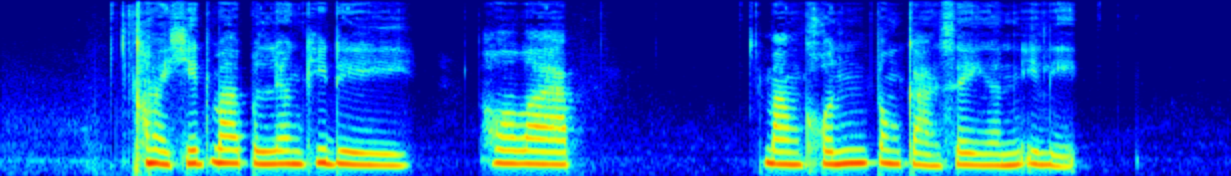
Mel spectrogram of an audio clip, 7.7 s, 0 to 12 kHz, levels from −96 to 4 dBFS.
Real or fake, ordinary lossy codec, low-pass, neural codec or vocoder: fake; none; none; codec, 24 kHz, 0.9 kbps, WavTokenizer, medium speech release version 1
